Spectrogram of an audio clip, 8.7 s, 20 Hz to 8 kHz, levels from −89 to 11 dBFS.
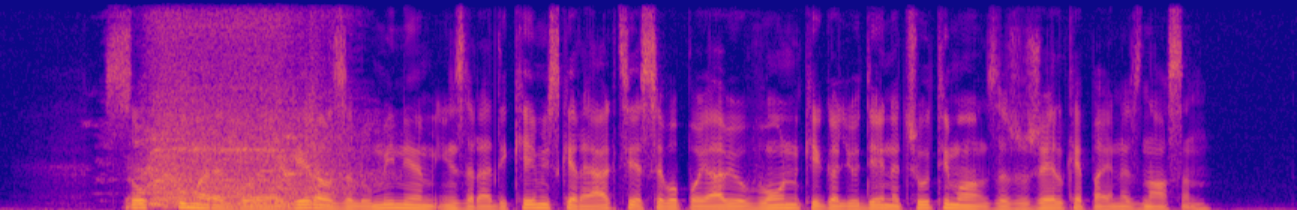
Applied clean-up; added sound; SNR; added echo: none; Engine / Mechanisms; 6 dB; none.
